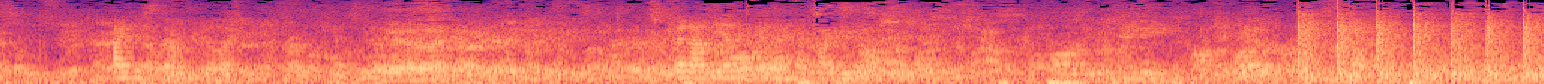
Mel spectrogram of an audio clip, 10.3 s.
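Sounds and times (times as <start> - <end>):
speech: 0.4 - 9.4
gavel banging: 8.6 - 10.2.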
